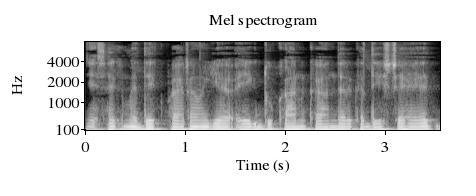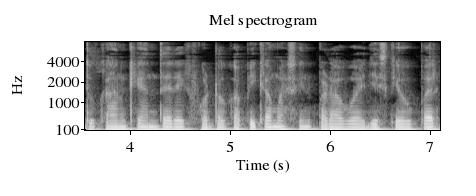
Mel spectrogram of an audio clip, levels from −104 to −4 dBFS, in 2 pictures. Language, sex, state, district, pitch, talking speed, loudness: Hindi, male, Bihar, Katihar, 100 Hz, 235 wpm, -17 LUFS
